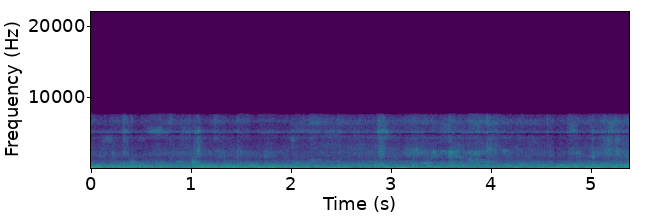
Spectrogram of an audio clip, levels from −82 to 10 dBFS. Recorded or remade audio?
remade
